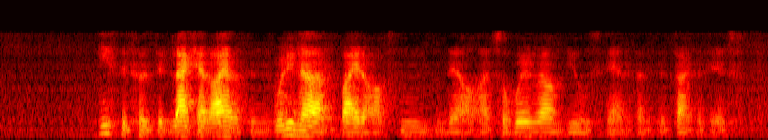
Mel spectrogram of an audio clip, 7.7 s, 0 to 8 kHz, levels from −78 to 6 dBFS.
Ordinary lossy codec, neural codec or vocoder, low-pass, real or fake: AAC, 16 kbps; codec, 16 kHz, 0.2 kbps, FocalCodec; 7.2 kHz; fake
